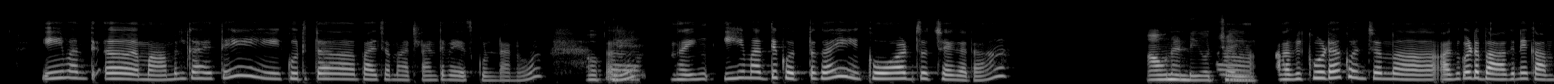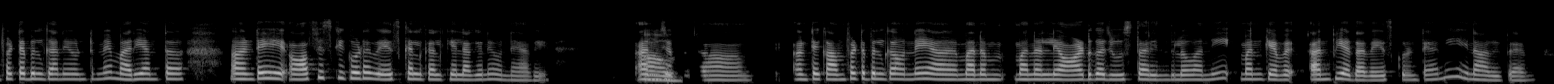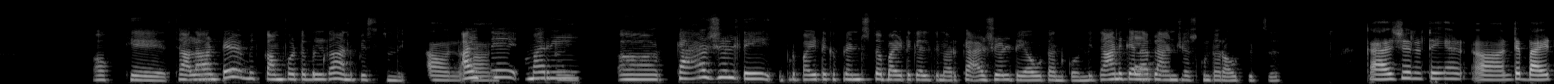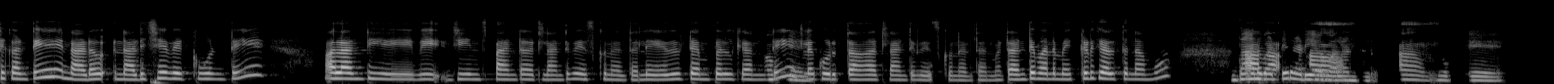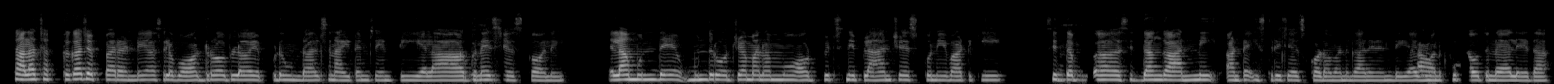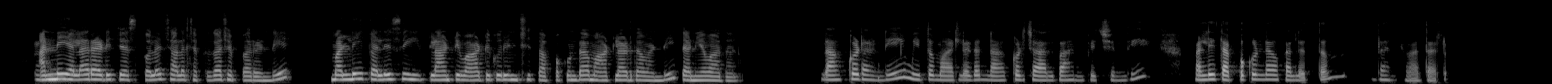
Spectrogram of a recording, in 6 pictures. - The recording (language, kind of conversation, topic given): Telugu, podcast, మీ గార్డ్రోబ్‌లో ఎప్పుడూ ఉండాల్సిన వస్తువు ఏది?
- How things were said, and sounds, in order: in English: "కో-ఆర్డ్స్"; in English: "ఆఫీస్‌కి"; other noise; in English: "కంఫర్టబుల్‌గా"; in English: "ఆడ్‌గా"; in English: "కంఫర్టబుల్‌గా"; in English: "క్యాజువల్‌టి"; in English: "ఫ్రెండ్స్‌తో"; in English: "క్యాజువల్‌టి అవుట్"; in English: "ప్లాన్"; in English: "అవుట్‌ఫిట్స్?"; in English: "కాజుయాలిటీ"; in English: "జీన్స్ పాంట్"; in English: "టెంపుల్"; in English: "రెడీ"; in English: "వార్డ్రోబ్‌లో"; in English: "ఐటెమ్స్"; in English: "ఆర్గనైజ్"; in English: "అవుట్ ఫిట్స్‌ని ప్లాన్"; in English: "ఫిట్"; in English: "రెడీ"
